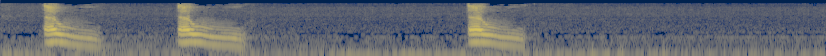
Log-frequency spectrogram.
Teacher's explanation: الواو كذلك تخرج من الشفتين لكن ببقاء فرجة صغيرة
